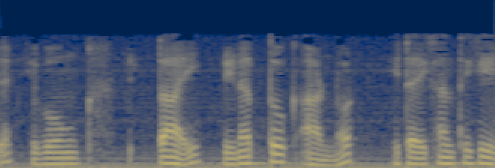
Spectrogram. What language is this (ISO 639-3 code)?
ben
